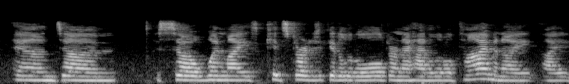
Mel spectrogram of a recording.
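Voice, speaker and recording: Over noticeable background noise, a woman with an American accent speaks at a medium pitch in monotone, flat intonation. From New Jersey, Sussex County. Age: 60s. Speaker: political candidate. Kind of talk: interview. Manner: halting.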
